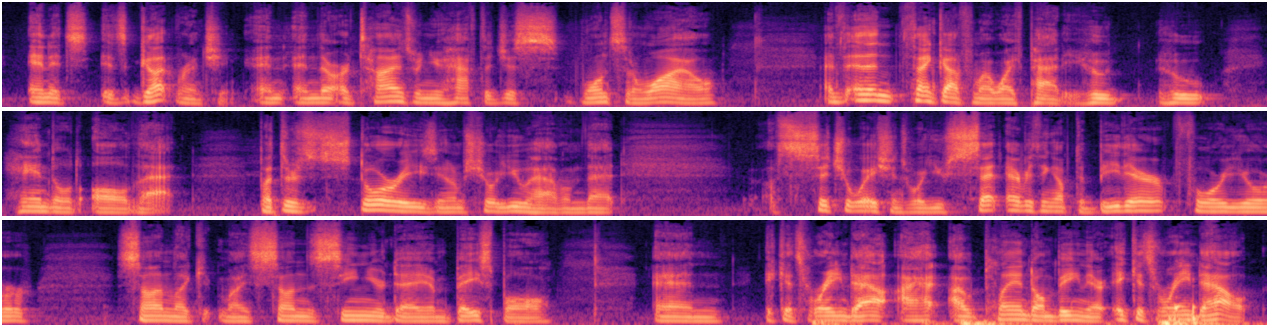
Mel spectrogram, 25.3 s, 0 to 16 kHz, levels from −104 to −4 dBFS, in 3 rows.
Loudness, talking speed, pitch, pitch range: -21 LUFS, 185 wpm, 110 Hz, 100-120 Hz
